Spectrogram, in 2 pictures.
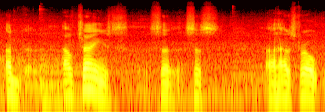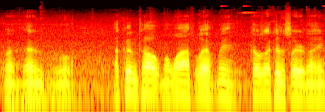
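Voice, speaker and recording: Music plays in the background as a man speaks at a medium pitch. His pace is very slow, with long, frequent pauses. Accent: Southern US. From US South. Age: 60s. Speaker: homeless man, retired bricklayer. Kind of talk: street interview. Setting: outdoors on the street. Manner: halting, stammering after a stroke.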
